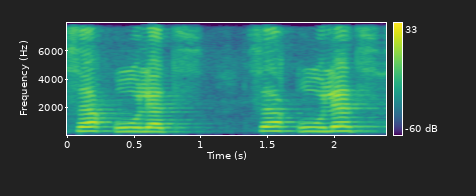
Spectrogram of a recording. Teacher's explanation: അപ്പോൾ അതിനെ ഉയർത്തിയിട്ട് ഉച്ചരിക്കുക. ത സുക്കൂനിലാണല്ലോ, അപ്പോൾ നമ്മൾ കുറച്ച് എയർ പുറത്തോട്ട് പോണ രീതിയിൽ വേണം ഉച്ചരിക്കാൻ.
